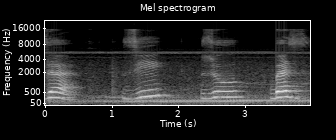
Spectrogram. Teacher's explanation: Huruf za dikeluarkan dengan ujung lisan hampir di atas ujung gigi seri bagian atas. Diucapkan dengan mengalirkan suara tanpa diiringi dengan udara. Nah, huruf za ini suaranya mirip dengan suara tawon.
